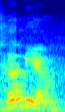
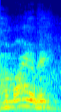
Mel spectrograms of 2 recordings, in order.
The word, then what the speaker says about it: Hermione: and pronunciation. Yeah. Oh, yeah. Yeah. But I've also... until the movies came out, it was Hermione, not Hermione.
